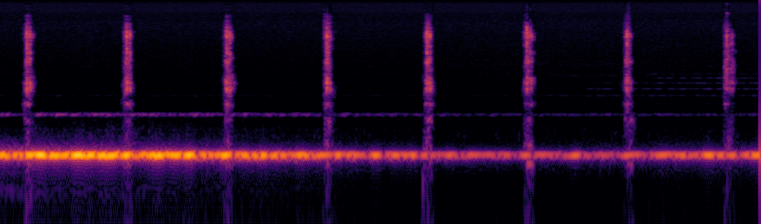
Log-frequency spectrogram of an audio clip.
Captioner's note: eerie gentle music continues; clock ticking continues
